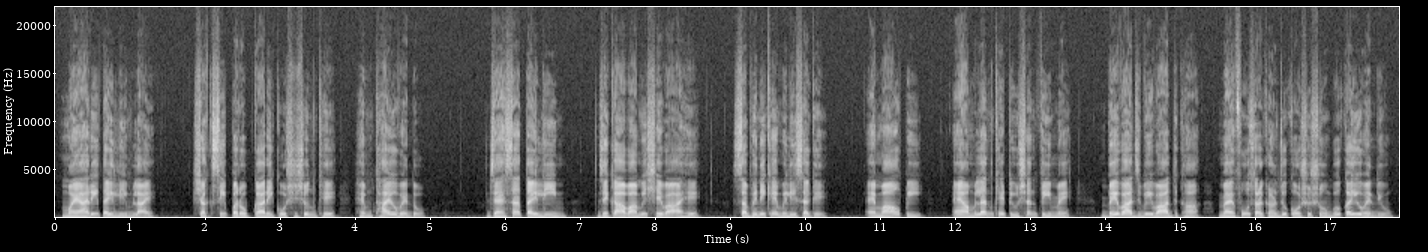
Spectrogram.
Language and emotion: Sindhi, neutral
